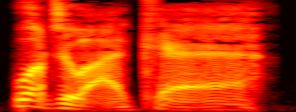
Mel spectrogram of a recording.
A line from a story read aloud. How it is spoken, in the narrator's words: Olaf growled, once again showing his villainous disregard for other people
